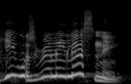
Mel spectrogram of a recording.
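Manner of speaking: high, soft mock amazement; amazed wife. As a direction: play a wife marvelling in a high voice. Wife amazed her husband listened.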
